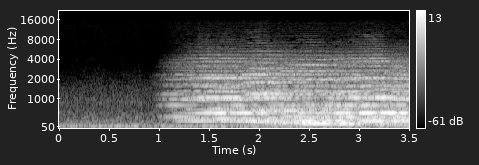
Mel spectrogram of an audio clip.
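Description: A string orchestra begins to play loudly, ringing through a large echoing hall.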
